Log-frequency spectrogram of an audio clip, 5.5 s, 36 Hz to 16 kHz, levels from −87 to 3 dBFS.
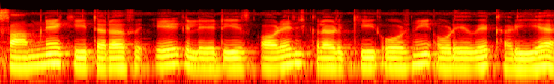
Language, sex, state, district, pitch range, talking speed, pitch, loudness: Hindi, male, Jharkhand, Ranchi, 125-140 Hz, 140 wpm, 125 Hz, -18 LUFS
